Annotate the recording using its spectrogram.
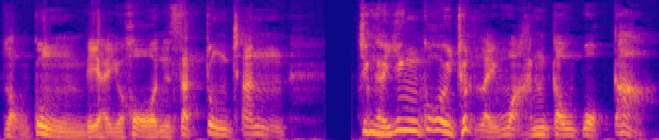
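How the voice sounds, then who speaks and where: A man acts out an elderly governor in a historical storytelling piece. He is weary and humbly insistent, declaiming slowly and earnestly. The voice is husky and moves widely in pitch. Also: very animated, full character voice. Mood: solemn, weary.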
